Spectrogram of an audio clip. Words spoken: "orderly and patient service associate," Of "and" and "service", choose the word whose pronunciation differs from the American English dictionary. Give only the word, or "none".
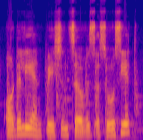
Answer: none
